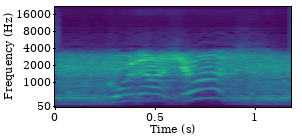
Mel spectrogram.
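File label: German player killed enemy mood low, speech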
